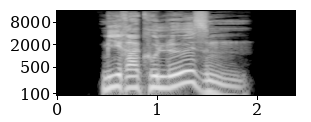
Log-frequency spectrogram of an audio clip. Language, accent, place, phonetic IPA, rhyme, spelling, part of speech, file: German, Germany, Berlin, [miʁakuˈløːzm̩], -øːzm̩, mirakulösem, adjective, De-mirakulösem.ogg
- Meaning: strong dative masculine/neuter singular of mirakulös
